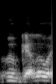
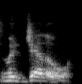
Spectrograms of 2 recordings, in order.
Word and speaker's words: Mugello: And on that note, Mugello. Now, I think I'm pronouncing that correctly. I know if Andrew was here, my co-host, he'd be saying, it's not Mugello, it's Mugello. Now,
